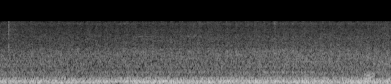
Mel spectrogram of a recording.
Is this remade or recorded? recorded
